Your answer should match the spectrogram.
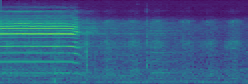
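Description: Recorded pop ballad playing from a screen, ending on one long held note that cuts off suddenly under a second in as the playback stops, leaving only faint room noise.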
